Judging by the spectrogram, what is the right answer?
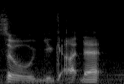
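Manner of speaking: sudden western cowboy voice with slow drawl. Repeating the other speaker's question back: imitating a cowboy voice. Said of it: "He sounds like a cowboy now".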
